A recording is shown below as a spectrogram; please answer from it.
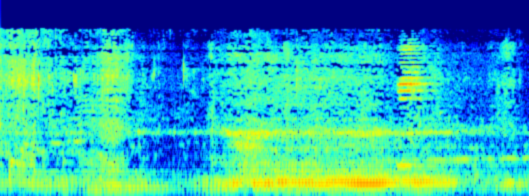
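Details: Village cow giving a low, drawn-out moo of about two seconds in the middle, with a steady thin tone running underneath and faint background noise before and after.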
